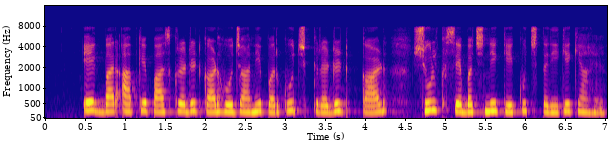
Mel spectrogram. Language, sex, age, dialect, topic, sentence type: Hindi, female, 18-24, Hindustani Malvi Khadi Boli, banking, question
